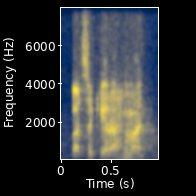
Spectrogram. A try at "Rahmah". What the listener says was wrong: Ah, harusnya bukan Rahmat, Pak. Rahmah gitu, Pak. Pakai H kecil, Pak.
